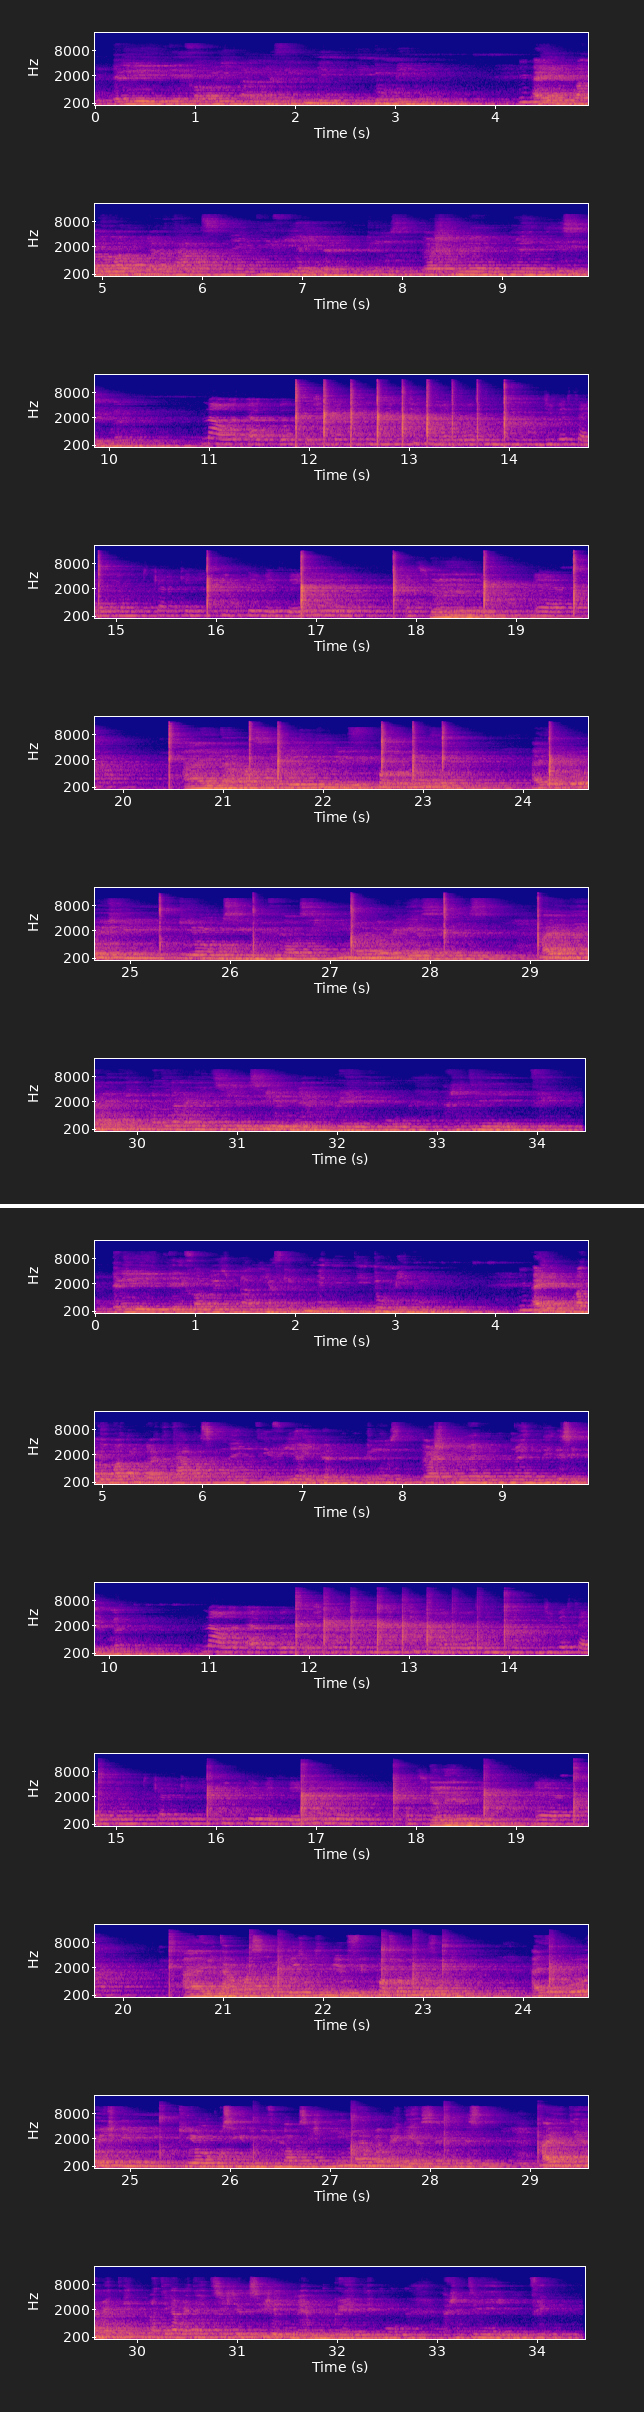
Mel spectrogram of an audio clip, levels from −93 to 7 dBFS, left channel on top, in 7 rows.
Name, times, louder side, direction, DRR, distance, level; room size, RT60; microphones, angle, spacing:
voice 1, 0.2-3.4 4.4-10.2 18.1-18.7 20.6-23.4 24.1-34.1, equal, 50° right, -3 dB, 1.3 m, -33 dB
voice 2, 4.2-4.6 10.9-17.4 17.9-18.8 19.2-19.5 29.1-29.5, right 1 dB, 5° left, 0 dB, 0.8 m, -40 dB
sound 1, 10.8-11.3 11.9-29.4, left 7 dB, 40° left, 0.4 m, -39 dB
14.5 x 6.8 x 3.6 m, 2.9 s
head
